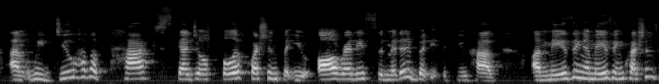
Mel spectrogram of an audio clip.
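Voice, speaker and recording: A woman's voice: a little high, low-quality recording. A woman hosting and opening an online panel on a video call, upbeat and enthusiastic with some fillers. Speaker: program director, event host.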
